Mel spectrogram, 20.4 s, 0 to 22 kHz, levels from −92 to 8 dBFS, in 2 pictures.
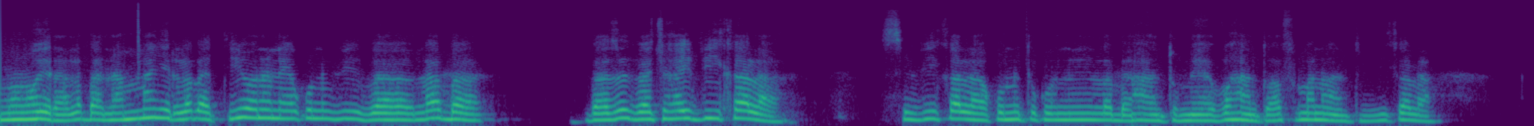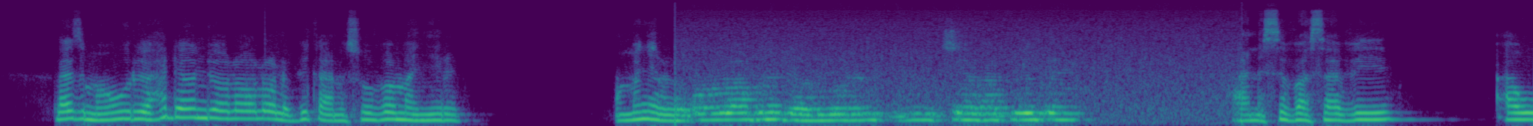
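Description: At 7.54 to 7.64 s, just after "kunu tukunu labda", there is a skip ahead. Roughly half a second of speech never arrives. Playback jumps straight to later audio with no gap filled in. The two sides of the cut butt together almost directly. The sound lurches forward mid-phrase, as if a piece was snipped out. This fits a jitter buffer dropping audio that was overdue while newer audio waited.

Two jitter buffer speed-ups follow. From 8.09 to 8.52 s the speech runs at 108 percent speed. From 9.35 to 11.61 s, ending just before "vi kani siwavamanyire", it runs at 109 percent. The buffer was holding too much audio. It trimmed short pitch-period slices, many in a row, to shrink the delay. About 40 ms goes in the first stretch and about 200 ms in the second. The pitch stays put, but the talker sounds hurried.

From 14.72 to 18.5 s the sound abruptly turns roomy and hollow. The bass thins and background noise rises to about 25 dB below the speech. 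The loudness stays roughly the same. The change in and out is sudden. The likely cause is a switch to a distant microphone after the close microphone's feed dropped out.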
